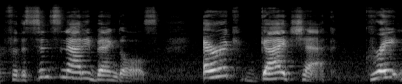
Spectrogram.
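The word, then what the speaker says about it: Ghiaciuc: Eric Guychek.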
